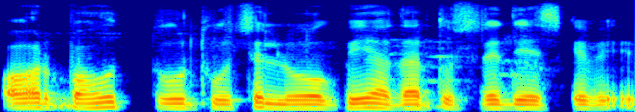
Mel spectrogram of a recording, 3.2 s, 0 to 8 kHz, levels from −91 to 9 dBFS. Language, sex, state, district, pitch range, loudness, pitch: Hindi, male, Uttar Pradesh, Etah, 110-125 Hz, -18 LUFS, 115 Hz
